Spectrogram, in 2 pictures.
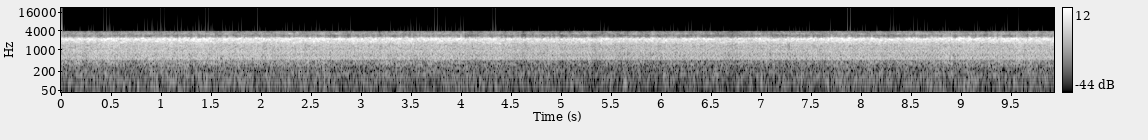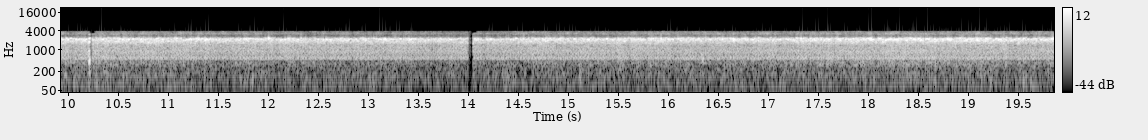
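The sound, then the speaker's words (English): A steady, buzzing digital data signal, a 30-second digital radio message reminding listeners of a picnic, fills the whole stretch: a dense band of constant tones sitting in the midrange with no pauses and no voices, holding an even, loud level throughout. “Stand by for digital traffic.”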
